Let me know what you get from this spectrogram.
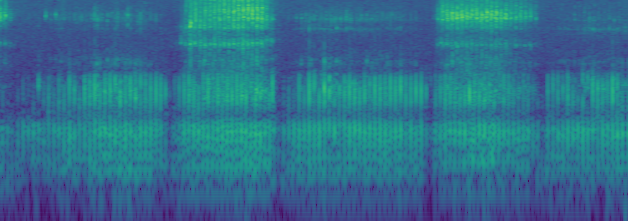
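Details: Sleeping cat named Junior snores close to the microphone, a throaty rattling buzz on the in-breath alternating with breathy hissing exhales, about two full breath cycles.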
